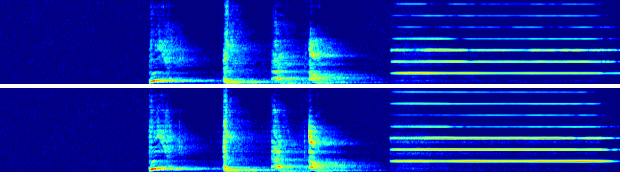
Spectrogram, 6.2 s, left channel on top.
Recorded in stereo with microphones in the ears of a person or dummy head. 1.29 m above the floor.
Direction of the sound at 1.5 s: 80° right.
